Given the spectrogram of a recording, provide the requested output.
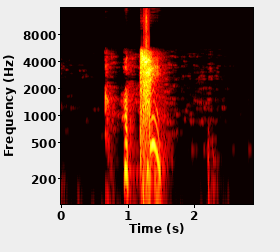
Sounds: Sneeze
